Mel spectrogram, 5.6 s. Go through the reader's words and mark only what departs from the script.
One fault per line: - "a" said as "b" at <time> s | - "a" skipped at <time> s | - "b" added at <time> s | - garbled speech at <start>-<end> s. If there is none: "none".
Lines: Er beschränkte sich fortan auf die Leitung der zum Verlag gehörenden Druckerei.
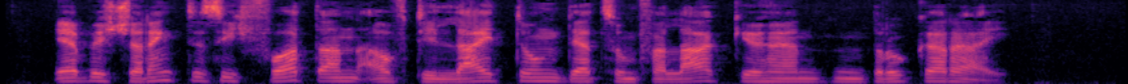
none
